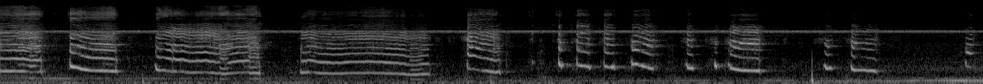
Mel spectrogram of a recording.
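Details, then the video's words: Otter screaming for food: long, strained squeals that dip and level off, then a rapid run of short sharp chirps, with a steady faint whine in the background. "Otters Making Strange Noises For Food Compilation 2022 - Screaming & Weird Noises"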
